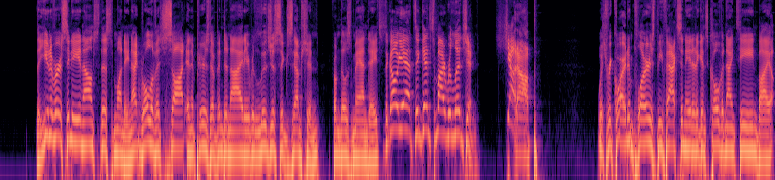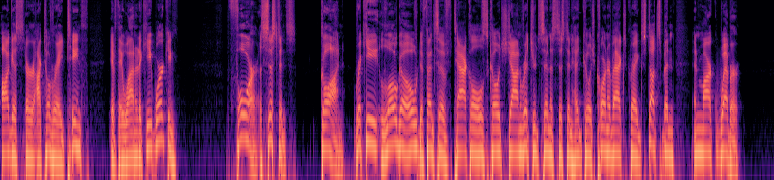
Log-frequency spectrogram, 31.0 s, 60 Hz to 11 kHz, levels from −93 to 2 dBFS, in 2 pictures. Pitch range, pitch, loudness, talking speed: 110-150 Hz, 130 Hz, -23 LUFS, 130 wpm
